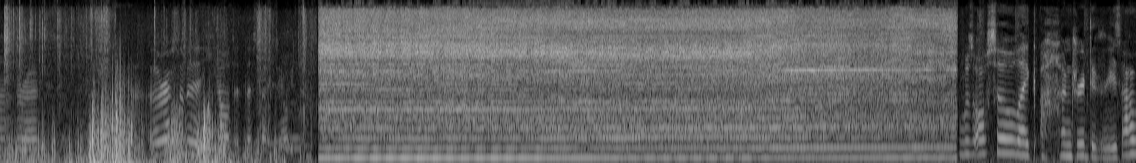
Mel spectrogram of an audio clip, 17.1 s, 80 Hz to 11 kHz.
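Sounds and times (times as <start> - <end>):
power sander buzzing: 4.8 - 14.4.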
